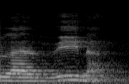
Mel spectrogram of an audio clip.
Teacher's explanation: ujung gigi dengan ujung lidah, za ladzina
